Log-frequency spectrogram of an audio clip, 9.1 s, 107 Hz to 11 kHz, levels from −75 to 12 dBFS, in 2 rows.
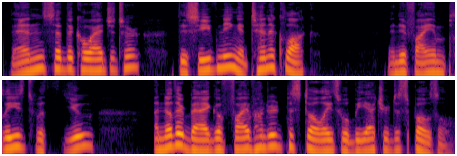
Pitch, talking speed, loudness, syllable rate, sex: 145 Hz, 180 wpm, -18 LUFS, 5.7 syllables/s, male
